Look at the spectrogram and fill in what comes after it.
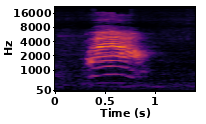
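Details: Pet cat's single clear meow, about half a second long, bright and rising slightly before falling away, in a quiet room.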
